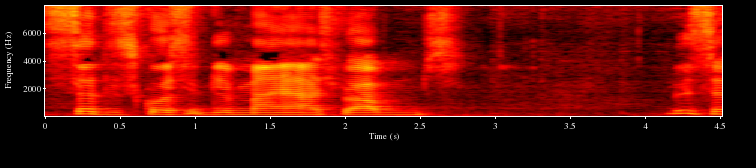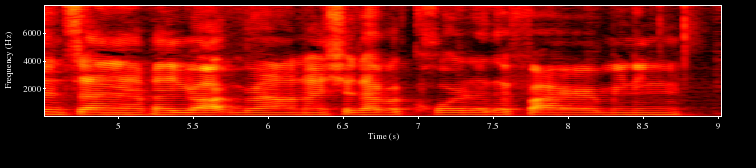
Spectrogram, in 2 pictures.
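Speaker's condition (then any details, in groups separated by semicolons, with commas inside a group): Cerebral palsy; affects legs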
